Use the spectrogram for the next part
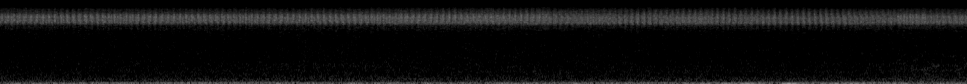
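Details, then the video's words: Crickets from the Dominican Republic singing in a continuous shrill chorus, a constant high buzzing drone that does not pause, over a soft low background hum. "Celestial Cricket Sounds"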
